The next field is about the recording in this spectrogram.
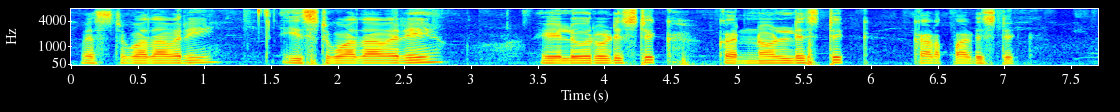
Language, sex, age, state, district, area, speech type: Telugu, male, 30-45, Andhra Pradesh, Eluru, rural, spontaneous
